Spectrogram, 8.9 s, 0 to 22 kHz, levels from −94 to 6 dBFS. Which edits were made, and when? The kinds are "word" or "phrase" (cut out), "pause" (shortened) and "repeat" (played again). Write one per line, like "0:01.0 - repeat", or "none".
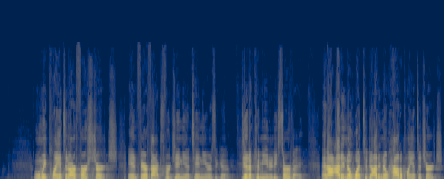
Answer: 0:04.8 - word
